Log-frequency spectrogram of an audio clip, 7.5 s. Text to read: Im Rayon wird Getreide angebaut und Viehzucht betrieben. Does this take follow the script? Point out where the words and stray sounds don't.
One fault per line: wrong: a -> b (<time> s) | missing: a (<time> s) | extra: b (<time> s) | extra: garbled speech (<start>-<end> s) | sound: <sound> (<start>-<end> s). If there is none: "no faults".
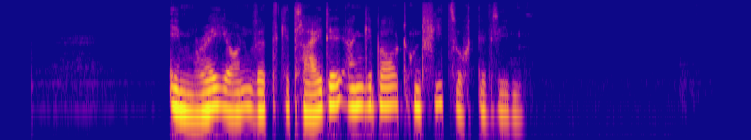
no faults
